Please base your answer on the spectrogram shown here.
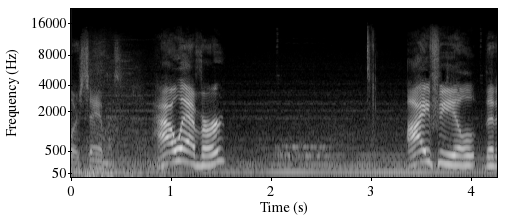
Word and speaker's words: Samus: The announcer pronounces it Samus, not Samos. That is not to say that saying Samus is wrong.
